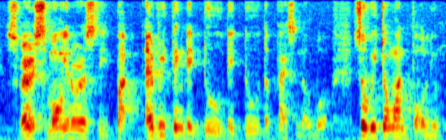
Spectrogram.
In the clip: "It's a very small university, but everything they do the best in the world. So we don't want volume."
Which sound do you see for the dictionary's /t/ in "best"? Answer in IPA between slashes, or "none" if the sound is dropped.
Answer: none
